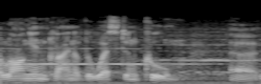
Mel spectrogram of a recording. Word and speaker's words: cwm: incline of the western Kum uh Kum that is spelled cwm it's a Welsh word meaning a glaciated valley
